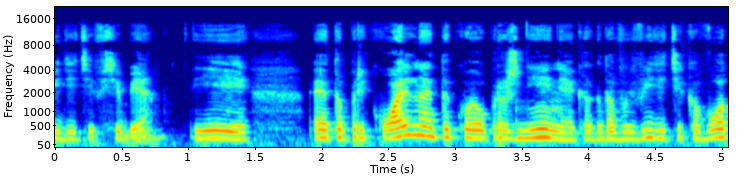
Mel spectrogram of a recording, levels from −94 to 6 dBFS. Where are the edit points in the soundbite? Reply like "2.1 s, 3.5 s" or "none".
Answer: none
